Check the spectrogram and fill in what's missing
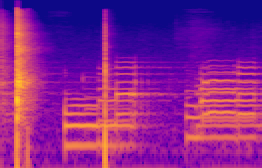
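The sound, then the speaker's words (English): A loud, slightly smeared burst of clapping as several people clap together on a count of three to mark the start of a recording, followed by a single sharper clap, while steady electronic-sounding tones hum underneath. “Do is we can all do a clap.”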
